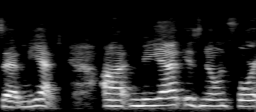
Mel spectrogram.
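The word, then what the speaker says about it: Mljet: it's another strange spelling it's j e t and it's pronounced like a y so it's um yet uh miyette is known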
